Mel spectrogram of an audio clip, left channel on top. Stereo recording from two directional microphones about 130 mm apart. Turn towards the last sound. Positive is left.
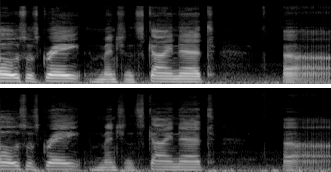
turn(degrees=50)  # may be behind; listen again after turning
